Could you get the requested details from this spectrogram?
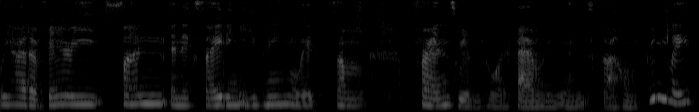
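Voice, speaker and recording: The voice has a dark, mellow, warm tone and is somewhat breathy. It moves at a fairly slow pace with lively intonation. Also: woman. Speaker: author and self-development coach. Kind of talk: live-stream chat with book reading. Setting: live stream. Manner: casual, warm.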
